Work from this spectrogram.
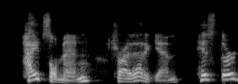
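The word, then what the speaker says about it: Heintzelman: heiselman's heights oh god he pronounced his name heitzelman try that again his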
